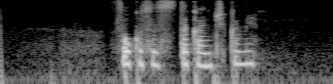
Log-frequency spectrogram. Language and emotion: Russian, neutral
